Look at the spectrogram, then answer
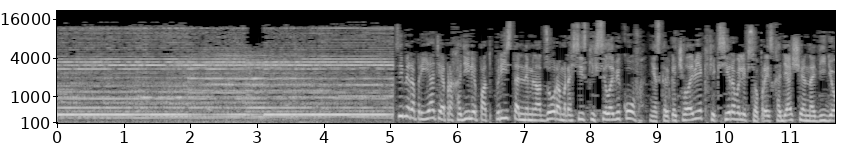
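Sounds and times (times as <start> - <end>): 
car horns honking in solidarity: 0.0 - 5.1
speech: 5.4 - 11.6.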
